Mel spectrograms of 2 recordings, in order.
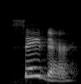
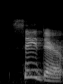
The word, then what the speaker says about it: seder: The Hebrew word for order is seder. Can you say that? Seder or seder, depending on how you pronounce that vowel.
